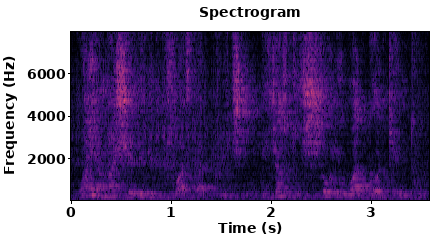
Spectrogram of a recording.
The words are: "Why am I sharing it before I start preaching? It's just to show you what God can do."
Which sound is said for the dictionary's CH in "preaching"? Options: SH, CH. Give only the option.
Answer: CH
